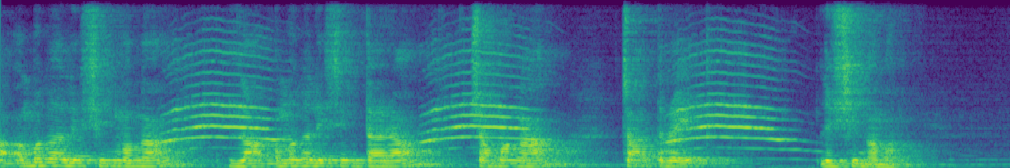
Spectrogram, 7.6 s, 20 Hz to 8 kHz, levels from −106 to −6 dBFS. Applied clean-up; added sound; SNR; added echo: none; Meow; 6 dB; reverberation time 0.7 s.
